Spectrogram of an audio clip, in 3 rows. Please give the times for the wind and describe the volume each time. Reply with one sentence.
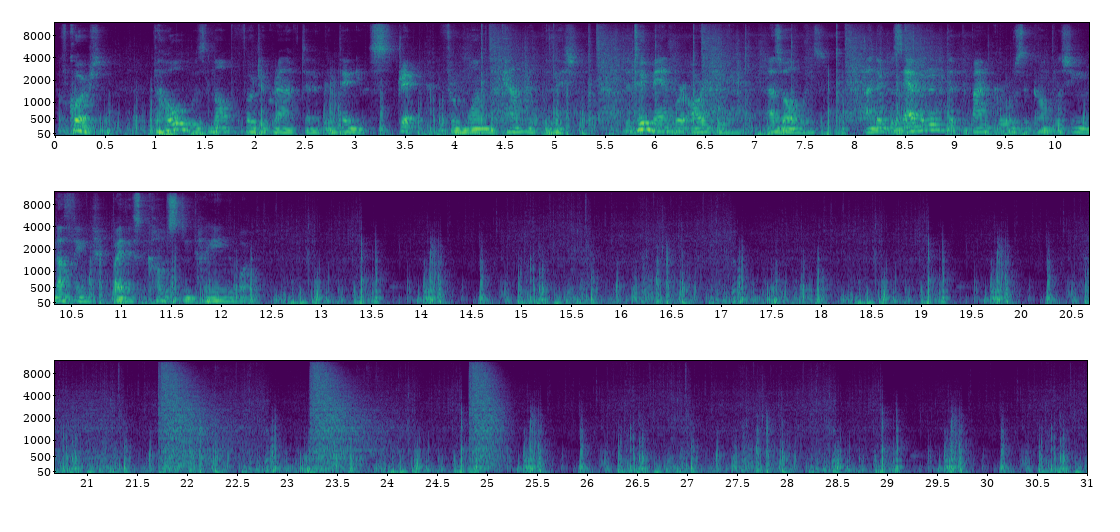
The wind can be heard from 0.0 to 30.9 s, at a steady volume.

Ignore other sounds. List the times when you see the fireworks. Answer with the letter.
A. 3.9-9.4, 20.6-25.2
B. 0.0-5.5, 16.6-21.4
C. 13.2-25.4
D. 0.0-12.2
A.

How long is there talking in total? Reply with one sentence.
You can hear the talking for 12 seconds altogether.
